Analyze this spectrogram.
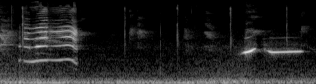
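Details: Indian parrot calling "Mithu": a harsh, buzzy, harmonic-rich utterance lasting about half a second. After a pause comes a short clear whistle that rises, then holds level. Quiet background otherwise.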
